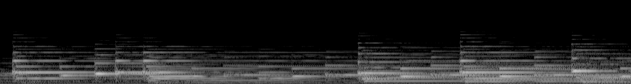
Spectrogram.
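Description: Slow, gentle solo piano music, with new notes and chords struck about once a second and left to ring.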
